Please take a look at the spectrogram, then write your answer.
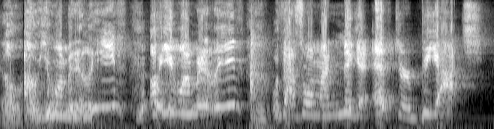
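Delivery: high, loud imitation of an angry girl; mimicked yelled taunt. Girl taunting him after being asked to leave, mock yelling.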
